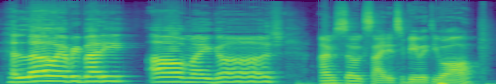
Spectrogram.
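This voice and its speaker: A man's voice: high voice, lively intonation, moderate pace, bright, forceful tone. A man in his early thirties hosting an informal online spiritual community gathering, talking effusively and repeating words for emphasis. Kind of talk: informal livestream talk to a community.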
